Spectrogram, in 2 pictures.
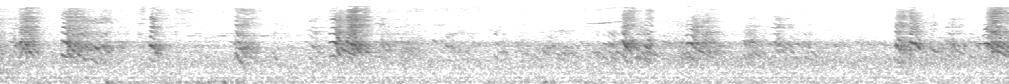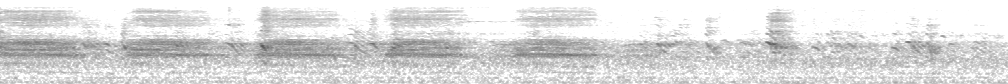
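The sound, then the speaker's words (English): A colony of rooks at a rookery caws without pause, harsh, rasping calls overlapping in a dense, noisy chorus over a steady low rumble, with no voices. “Imagine if you lived next to a rookery.”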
